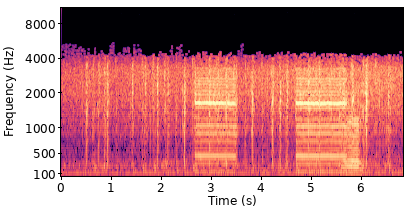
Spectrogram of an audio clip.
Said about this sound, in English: Steve at his typewriter is trying vainly to concentrate, interrupted repeatedly by the routine of housekeeping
